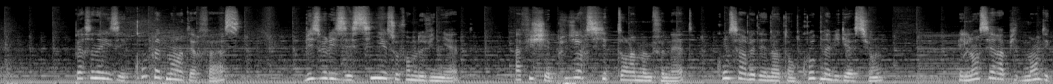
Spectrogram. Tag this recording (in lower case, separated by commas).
speech, music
